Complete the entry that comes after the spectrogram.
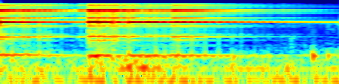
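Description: A shop door bell rings with a bright metallic tone as the shop door is opened, struck again partway through and left to ring on insistently, slowly fading. Fairly loud, with no voices.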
